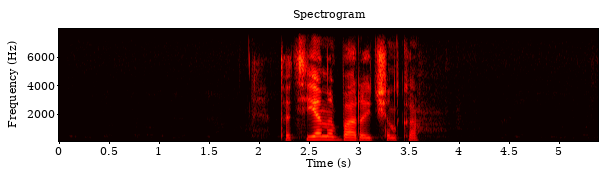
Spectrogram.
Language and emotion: Russian, neutral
